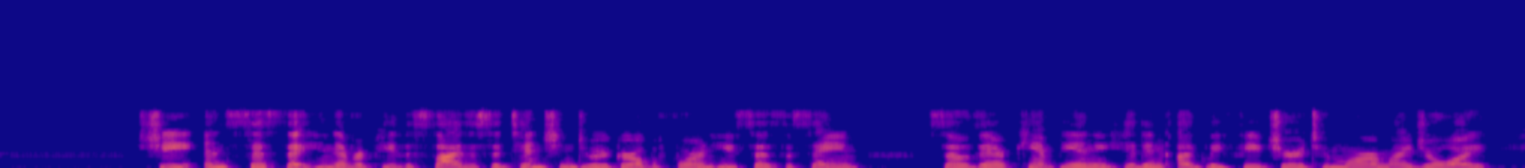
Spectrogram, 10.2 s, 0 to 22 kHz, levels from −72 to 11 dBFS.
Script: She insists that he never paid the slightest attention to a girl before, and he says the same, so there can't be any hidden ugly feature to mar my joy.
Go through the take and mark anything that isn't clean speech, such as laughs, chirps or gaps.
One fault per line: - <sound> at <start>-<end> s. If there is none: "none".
none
